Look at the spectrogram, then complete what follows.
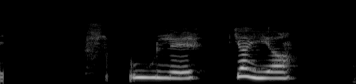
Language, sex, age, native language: Icelandic, male, 8, Icelandic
